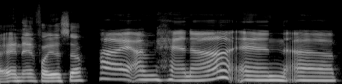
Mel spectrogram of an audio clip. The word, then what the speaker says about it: Hannah: Hi, I'm Hannah, and people in France call me Anna because they don't pronounce the H.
